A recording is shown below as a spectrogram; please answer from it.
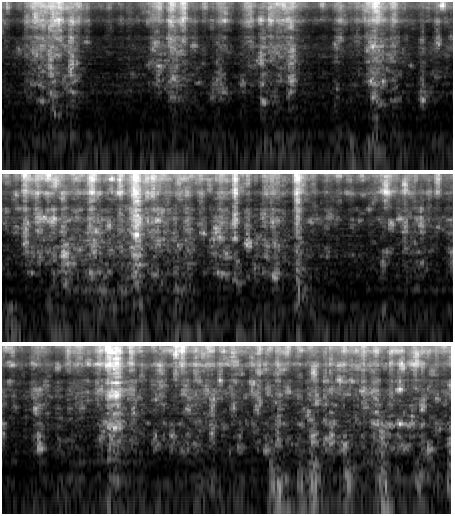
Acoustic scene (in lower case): kitchen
